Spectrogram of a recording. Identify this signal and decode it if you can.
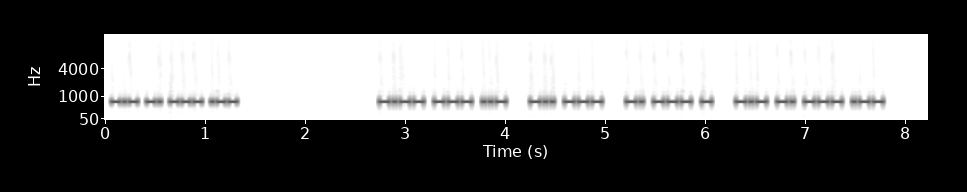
Morse code, heard as a keyed tone, about 45 wpm, 700 Hz. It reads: KNOW YOU DO NOT KNOW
